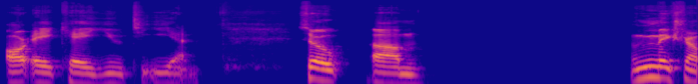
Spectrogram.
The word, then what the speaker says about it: Rakuten: And then Rakuten, I think is how you pronounce the third one. It's Rakuten.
